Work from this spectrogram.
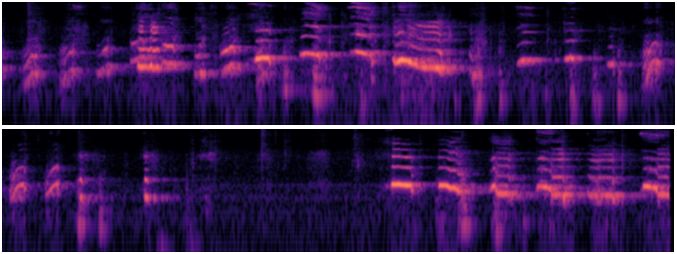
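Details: A Central Asian Shepherd puppy howls in thin, high, wavering notes broken into short yelps and whines, in rapid uneven bursts with brief pauses, while playing with towels put down for it to pee on.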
